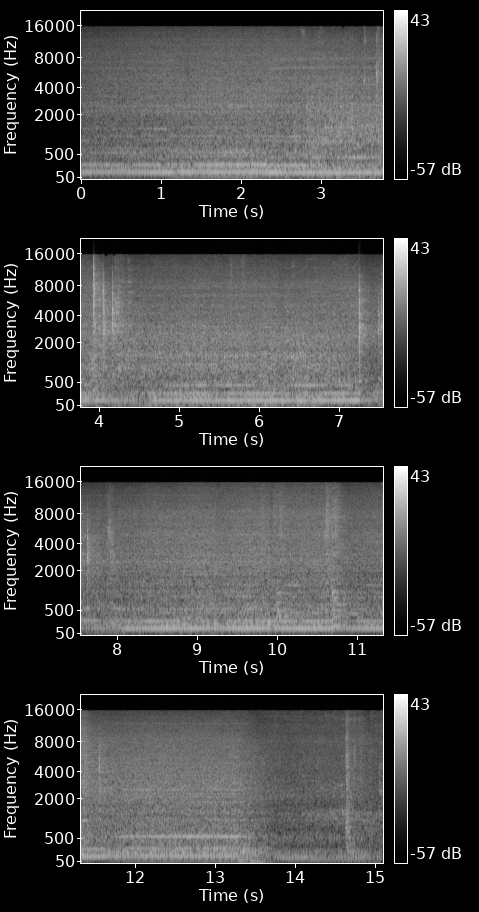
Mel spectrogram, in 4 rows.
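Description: Bobcat E16 mini excavator's diesel engine running steadily under hydraulic load as the boom and bucket work, with a few sharp knocks along the way. The engine note drops just before the end.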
